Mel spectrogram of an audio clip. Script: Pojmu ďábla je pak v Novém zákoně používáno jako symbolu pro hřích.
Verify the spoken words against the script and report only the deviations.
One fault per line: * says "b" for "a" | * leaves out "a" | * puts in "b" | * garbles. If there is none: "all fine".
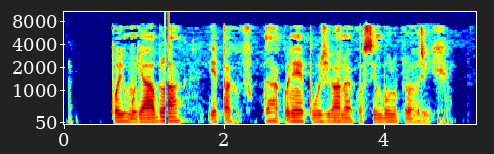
* leaves out "Novém"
